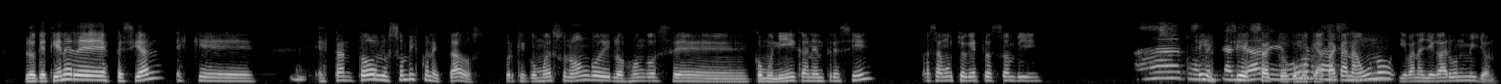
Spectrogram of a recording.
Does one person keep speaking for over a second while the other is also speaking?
Yes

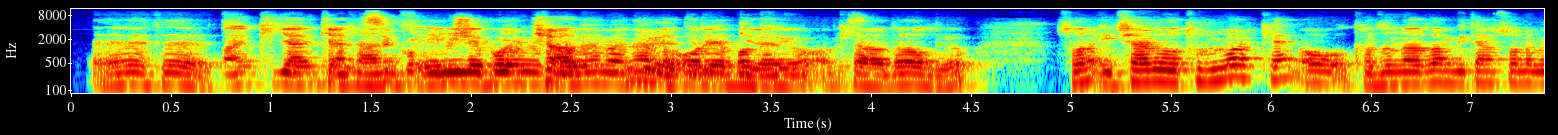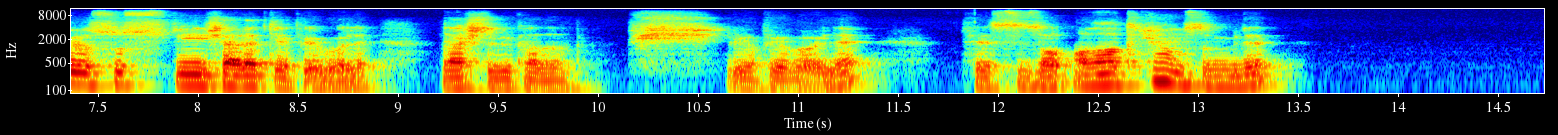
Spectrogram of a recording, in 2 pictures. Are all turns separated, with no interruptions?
No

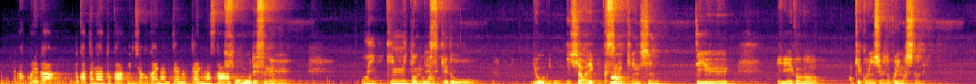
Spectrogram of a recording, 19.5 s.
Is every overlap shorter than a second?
Yes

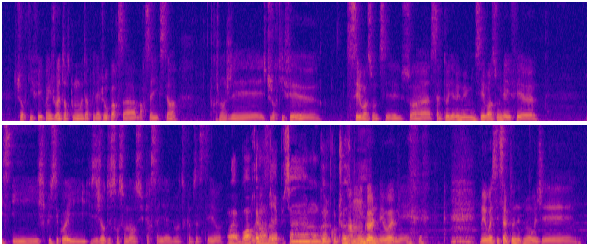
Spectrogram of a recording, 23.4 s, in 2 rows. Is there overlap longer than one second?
No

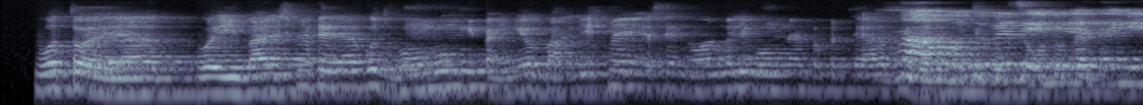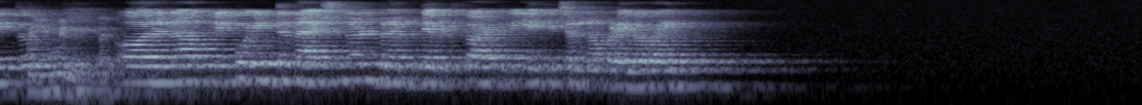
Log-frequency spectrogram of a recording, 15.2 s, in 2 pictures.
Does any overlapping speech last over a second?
Yes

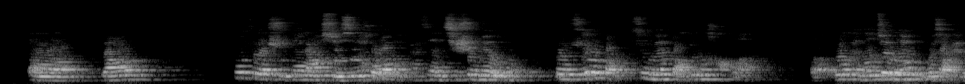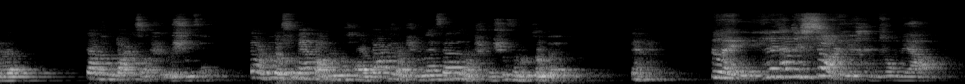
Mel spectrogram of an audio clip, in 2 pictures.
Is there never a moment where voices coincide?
Yes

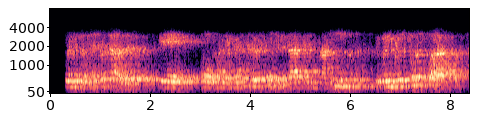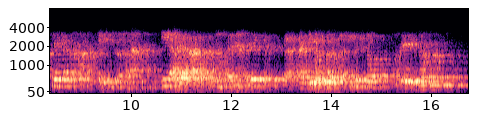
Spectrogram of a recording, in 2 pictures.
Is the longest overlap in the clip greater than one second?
No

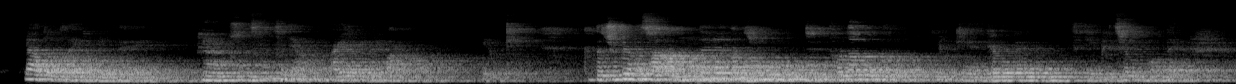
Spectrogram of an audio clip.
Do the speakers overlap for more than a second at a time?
Yes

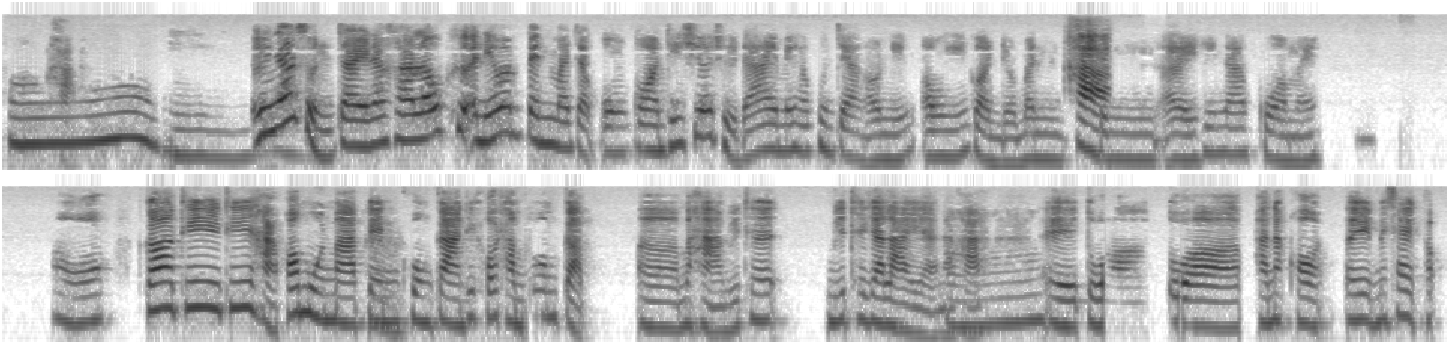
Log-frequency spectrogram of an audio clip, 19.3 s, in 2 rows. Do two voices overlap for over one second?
No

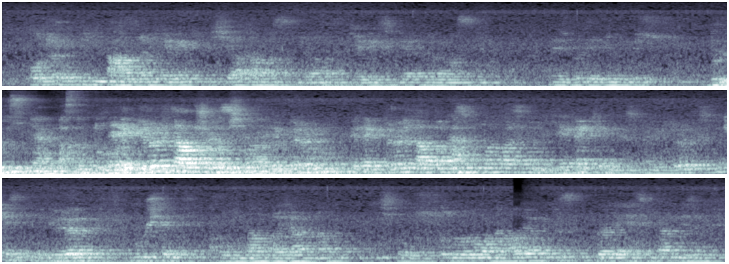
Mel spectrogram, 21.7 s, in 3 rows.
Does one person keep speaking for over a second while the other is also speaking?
Yes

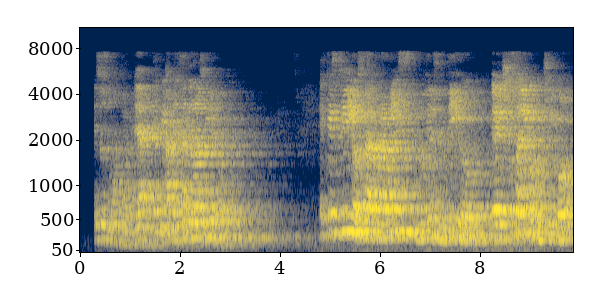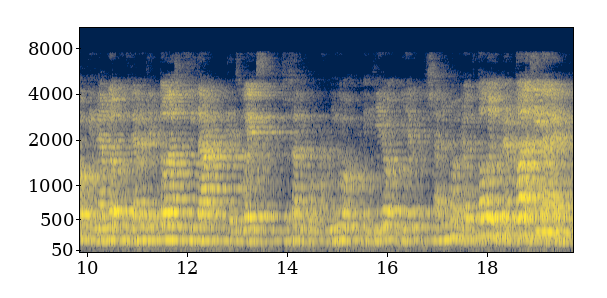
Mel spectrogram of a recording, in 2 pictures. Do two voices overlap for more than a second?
No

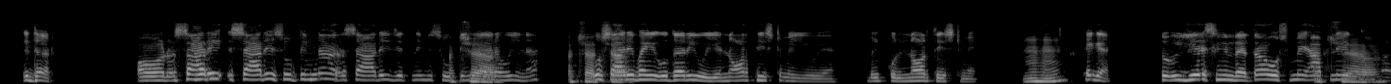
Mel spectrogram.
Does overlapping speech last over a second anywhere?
No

